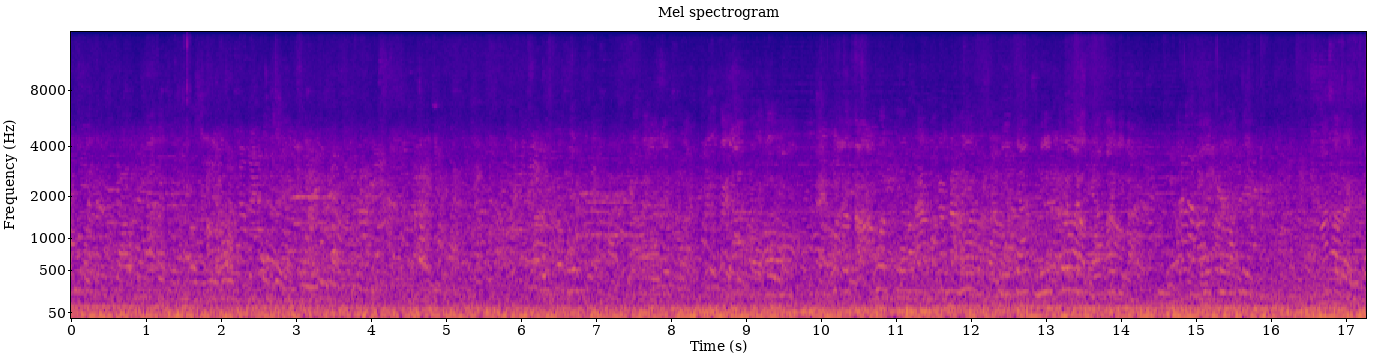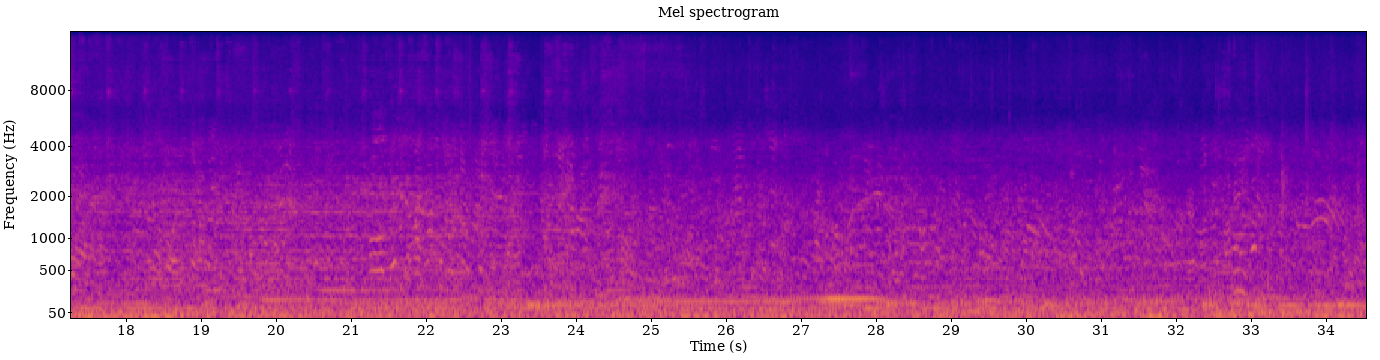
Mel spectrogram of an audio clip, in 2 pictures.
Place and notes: Yimin Festivtal, Fair, Binaural recordings, Sony PCM D50 + Soundman OKM II
Zhongzheng District, Taipei City, Taiwan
